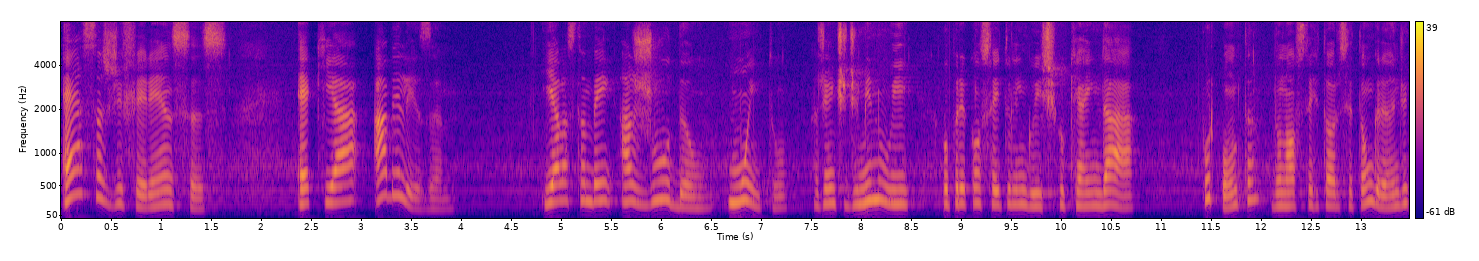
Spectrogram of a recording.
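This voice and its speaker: A woman speaks with a São Paulo accent at a fairly slow pace, her intonation lively. She takes long, frequent pauses. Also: fairly high pitch for a woman. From São Paulo, Brazil. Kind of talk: teacherly, explanatory.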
